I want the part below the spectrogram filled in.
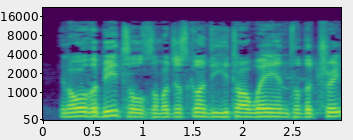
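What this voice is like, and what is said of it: Put-on Liverpool accent. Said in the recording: “That was a beetle imitation, by the way. I'm talking like a beetle ... I'm a Liverpudlian, you know.”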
